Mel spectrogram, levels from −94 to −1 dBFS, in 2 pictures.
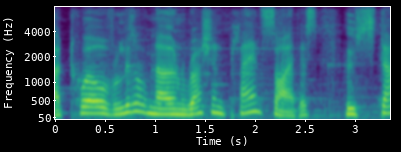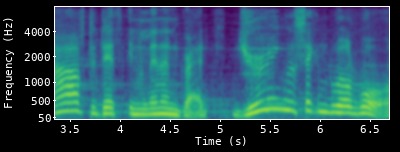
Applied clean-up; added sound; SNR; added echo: neural separator model SepFormer DNS4.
